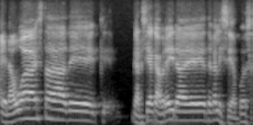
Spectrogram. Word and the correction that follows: Cabreiroa: Cabreiroa, sí.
